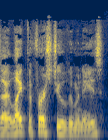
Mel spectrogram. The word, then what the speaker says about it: Lumines: Is that how you say it, by the way? – I thought it was Lumines. – I don't know. – I've always heard Lumines. – All right, Lumines.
